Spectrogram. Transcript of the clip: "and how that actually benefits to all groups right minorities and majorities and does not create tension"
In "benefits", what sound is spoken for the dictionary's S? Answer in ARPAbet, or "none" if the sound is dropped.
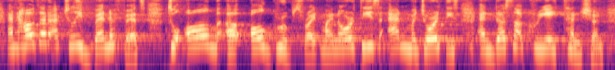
S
